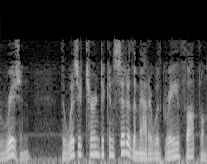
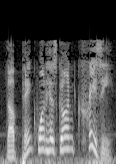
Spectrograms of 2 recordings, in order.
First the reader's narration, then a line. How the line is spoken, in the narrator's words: exclaimed Button-Bright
